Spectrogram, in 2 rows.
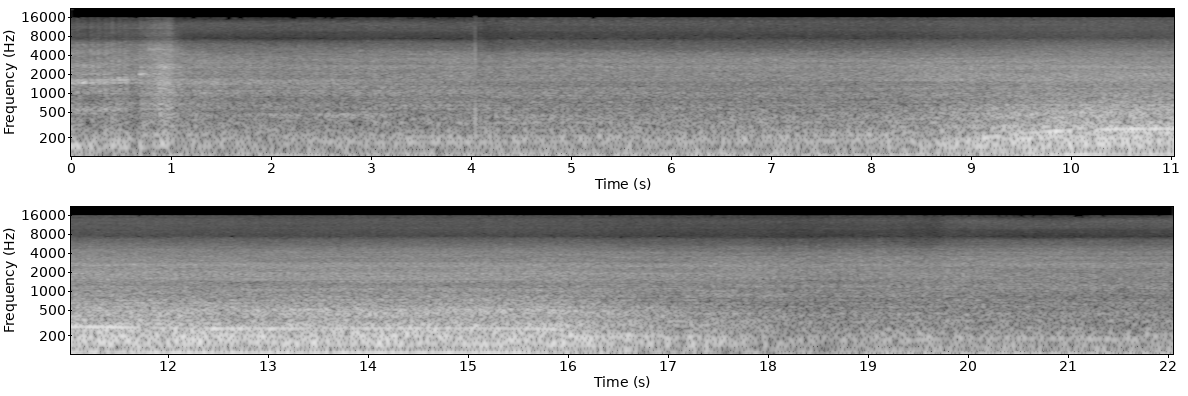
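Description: Ford 7.3L Power Stroke V8 turbodiesel just fired on a hot restart, heard from inside the cab. It idles, is held at about 2000 rpm from about 9 seconds in, and drops back to idle at about 17 seconds. It restarts hot and runs with its new high-pressure oil pump, which the owner calls way big of an improvement.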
